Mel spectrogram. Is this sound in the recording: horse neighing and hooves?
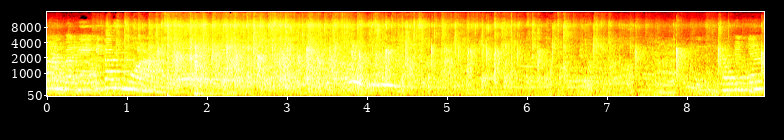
no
